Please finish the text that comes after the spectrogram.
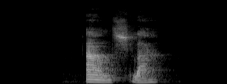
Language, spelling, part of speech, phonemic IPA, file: Dutch, aansla, verb, /ˈansla/, Nl-aansla.ogg
- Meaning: inflection of aanslaan: 1. first-person singular dependent-clause present indicative 2. singular dependent-clause present subjunctive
